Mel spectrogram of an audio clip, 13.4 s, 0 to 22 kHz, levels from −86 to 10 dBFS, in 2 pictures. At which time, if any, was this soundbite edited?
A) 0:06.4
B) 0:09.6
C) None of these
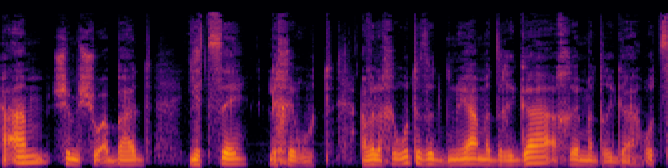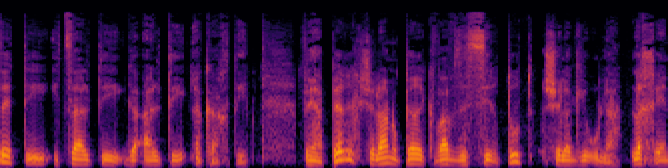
B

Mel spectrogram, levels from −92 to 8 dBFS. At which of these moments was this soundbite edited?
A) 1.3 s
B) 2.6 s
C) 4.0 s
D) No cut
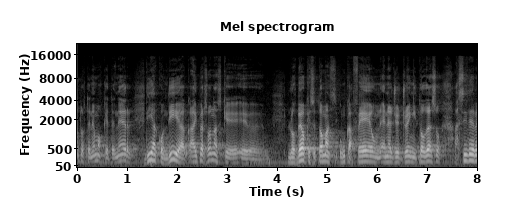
A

